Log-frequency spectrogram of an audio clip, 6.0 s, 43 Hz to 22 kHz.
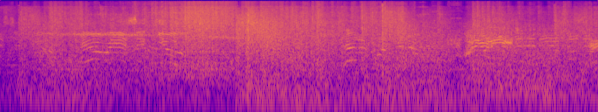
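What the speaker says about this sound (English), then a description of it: "Land mattress is firing." Land Mattress rocket artillery fires in Company of Heroes 2, a loud rolling barrage of launches and blasts layered over battlefield noise with whistling streaks.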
